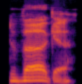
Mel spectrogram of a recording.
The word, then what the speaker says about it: dvergr: Yep, the word this week is dverga. Dverga. Yep. Could you spell that for us?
